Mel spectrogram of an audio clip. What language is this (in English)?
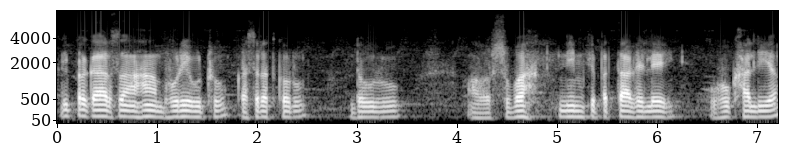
Maithili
